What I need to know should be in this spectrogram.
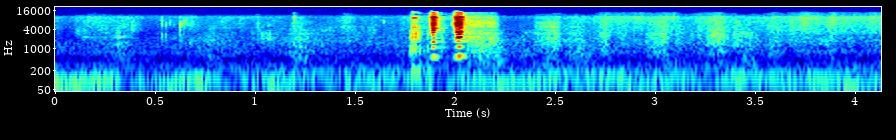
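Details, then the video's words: Newborn goat kid named Joel, recorded on a GoPro within an hour of his birth with his calm mother Penny nearby: one short, bright, harmonic bleat rising out of a low, rumbling indoor background. "4K Baby Goat - One Hour Sound and Video"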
